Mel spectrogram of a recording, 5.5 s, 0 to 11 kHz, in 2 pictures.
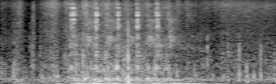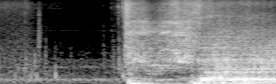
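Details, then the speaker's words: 2004 Dodge Ram SRT-10 with owner-built turbo kit, first start after sitting about five months: uneven cranking then catches into a rough lumpy idle, warning lights on; owner thinks it runs lean and is misfiring from storage, left idling to clear. "go damn she's lean sitting so long we got a bunch of lights on feels like it's misfiring"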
